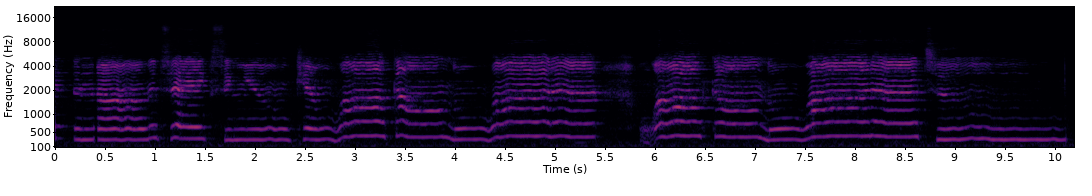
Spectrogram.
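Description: A young woman singing solo without accompaniment, in long held, wavering notes with short breaks between phrases. She is flat on some notes, in the hosts' hearing.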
